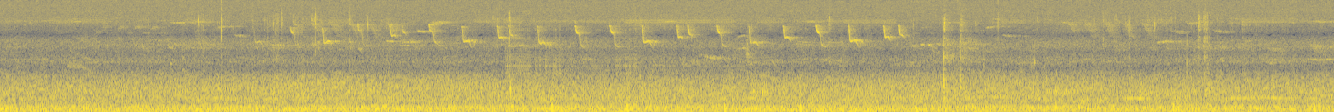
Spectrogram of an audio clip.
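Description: Faint outdoor ambience: a small songbird sings a quick run of short, high, falling notes from about two seconds in until about ten seconds, over a low rumble, with a few soft ticks.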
